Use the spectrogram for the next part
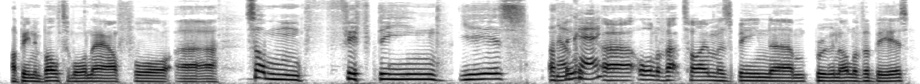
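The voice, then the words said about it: English accent. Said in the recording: “You sort of noticed from my accent that I'm not from around these parts. So, I'm born and raised in England.”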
